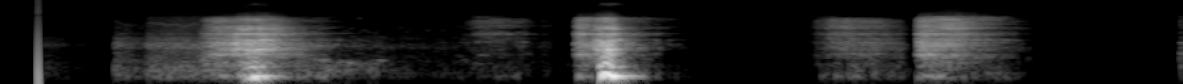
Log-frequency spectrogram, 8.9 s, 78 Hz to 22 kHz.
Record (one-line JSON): {"exhalation_length": "8.9 s", "exhalation_amplitude": 8711, "exhalation_signal_mean_std_ratio": 0.23, "survey_phase": "beta (2021-08-13 to 2022-03-07)", "age": "45-64", "gender": "Male", "wearing_mask": "No", "symptom_none": true, "smoker_status": "Ex-smoker", "respiratory_condition_asthma": false, "respiratory_condition_other": false, "recruitment_source": "REACT", "submission_delay": "0 days", "covid_test_result": "Negative", "covid_test_method": "RT-qPCR", "influenza_a_test_result": "Negative", "influenza_b_test_result": "Negative"}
